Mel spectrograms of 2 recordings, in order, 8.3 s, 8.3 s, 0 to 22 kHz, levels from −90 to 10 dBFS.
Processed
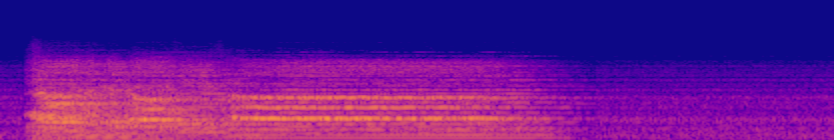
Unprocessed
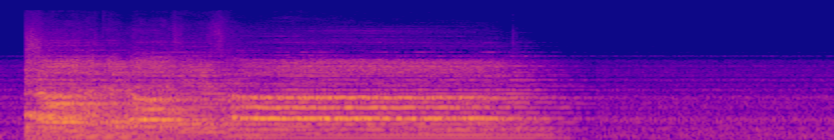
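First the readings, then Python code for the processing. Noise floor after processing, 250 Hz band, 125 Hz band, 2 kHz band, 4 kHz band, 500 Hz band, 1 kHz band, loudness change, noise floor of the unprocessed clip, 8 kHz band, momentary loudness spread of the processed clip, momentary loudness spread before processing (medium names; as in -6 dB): -50 dBFS, -2.5 dB, -2.0 dB, -5.0 dB, -8.5 dB, -3.0 dB, -3.5 dB, -3.5 dB, -47 dBFS, no reading, 11 LU, 9 LU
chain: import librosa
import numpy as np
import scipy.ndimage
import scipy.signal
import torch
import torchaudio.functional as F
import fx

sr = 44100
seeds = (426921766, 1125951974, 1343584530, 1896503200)

y = fx.air_absorb(x, sr, metres=300.0)
y = fx.attack_slew(y, sr, db_per_s=210.0)
y = y * 10.0 ** (-2.0 / 20.0)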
